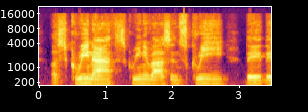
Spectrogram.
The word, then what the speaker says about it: Sree: years, I pronounced your name with an H after the S. Yeah. Sree.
